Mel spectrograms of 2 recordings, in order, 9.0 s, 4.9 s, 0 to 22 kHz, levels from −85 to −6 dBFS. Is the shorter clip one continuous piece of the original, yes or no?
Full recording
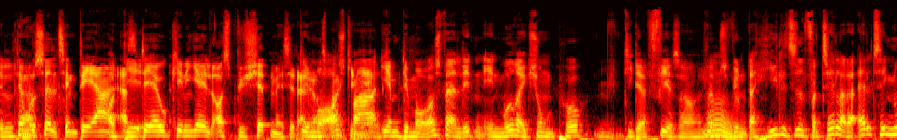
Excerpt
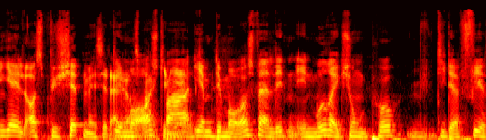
yes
